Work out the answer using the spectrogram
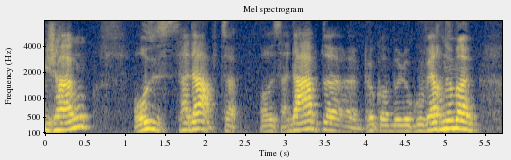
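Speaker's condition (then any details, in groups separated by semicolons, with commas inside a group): No condition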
